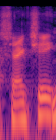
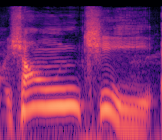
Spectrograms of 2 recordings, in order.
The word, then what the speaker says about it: Shang-Chi: No, so it's not Shang-Chi. – No, okay. It's not that American A. – Shang-Chi and the Legend of the Ten Rings.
